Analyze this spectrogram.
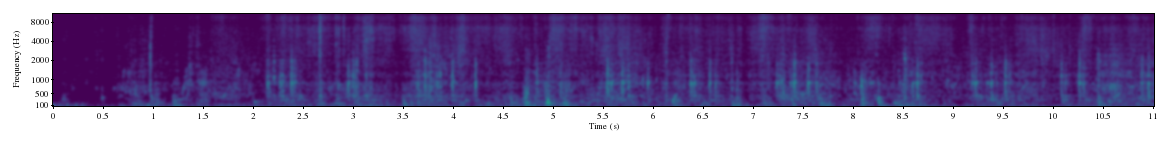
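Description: Wet fishing net being hauled by hand over a boat's side, water pattering and splashing off the mesh with many small clicks and knocks. Quieter for about the first two seconds.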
